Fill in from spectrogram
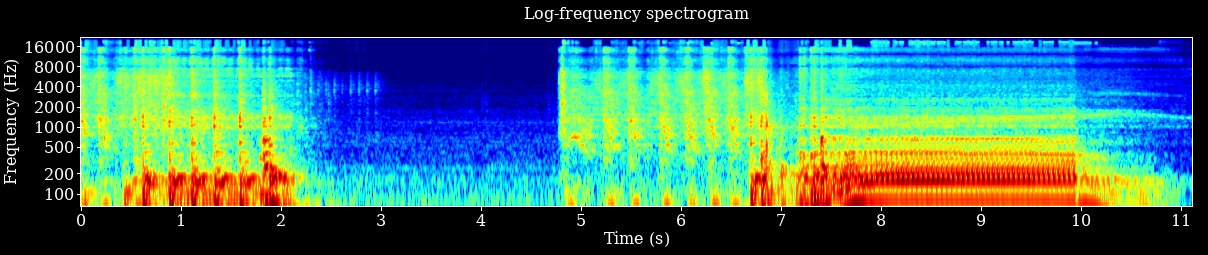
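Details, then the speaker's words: First start-up of a home-built turbo Honda Civic EG: two cranking attempts, then it catches and settles into a smooth, even idle with no knocks and no leaks, some smoke; healthy first start. "oh that sounded good I think are we good over here no leaks oh oh my God that sounded good"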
